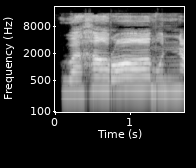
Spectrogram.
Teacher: وَحَرَامٌ، ح کو گلے کے درمیان والے حصے سے ادا کیا، اور را کو ہم موٹا پڑھیں گے، اوپر کھڑا زبر ہے، را کو لمبا بھی کریں گے۔ وَحَرَامٌ، میم کے اوپر 2 پیش ہیں، آگے عین ہے، یہاں ہم نے اظہار کرنا ہے۔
